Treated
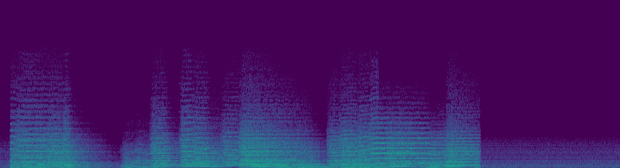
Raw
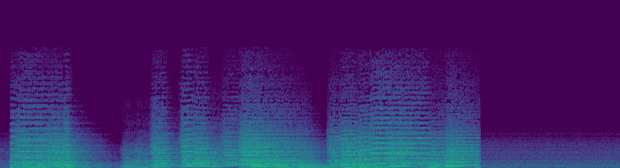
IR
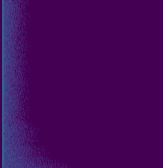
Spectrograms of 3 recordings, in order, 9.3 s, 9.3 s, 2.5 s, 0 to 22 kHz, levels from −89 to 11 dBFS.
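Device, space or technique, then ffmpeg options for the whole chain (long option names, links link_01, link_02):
parallel distortion: -filter_complex "[0:a]asplit=2[link_01][link_02];[link_02]asoftclip=type=hard:threshold=-27dB,volume=-12dB[link_03];[link_01][link_03]amix=inputs=2:normalize=0,asettb=1/sr,asplit=3[link_04][link_05][link_06];[link_04]atrim=end=5.684[link_07];[link_05]atrim=start=5.68:end=6.7,asetpts=PTS-STARTPTS,afade=type=in:duration=0.004:curve=qsin,afade=type=out:start_time=1.016:duration=0.004:curve=qsin,lowpass=5900[link_08];[link_06]atrim=start=6.696[link_09];[link_07][link_08]acrossfade=duration=0.004:curve1=hsin:curve2=qsin[link_10];[link_10][link_09]acrossfade=duration=0.004:curve1=qsin:curve2=hsin,volume=-8.5dB"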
